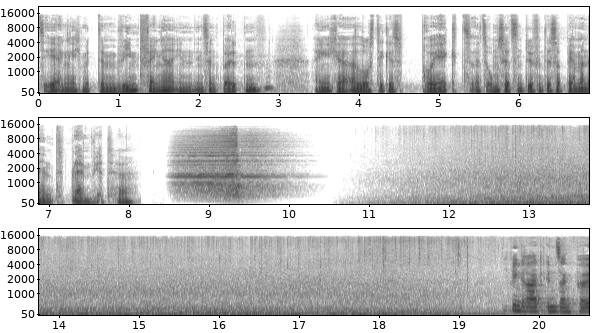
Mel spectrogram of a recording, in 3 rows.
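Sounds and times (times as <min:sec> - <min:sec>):
speech: 0:00.0 - 0:08.8, 0:19.7 - 0:20.6
brief tonal sound: 0:08.5 - 0:10.2
water dripping down a brick lattice wall: 0:10.6 - 0:20.6.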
